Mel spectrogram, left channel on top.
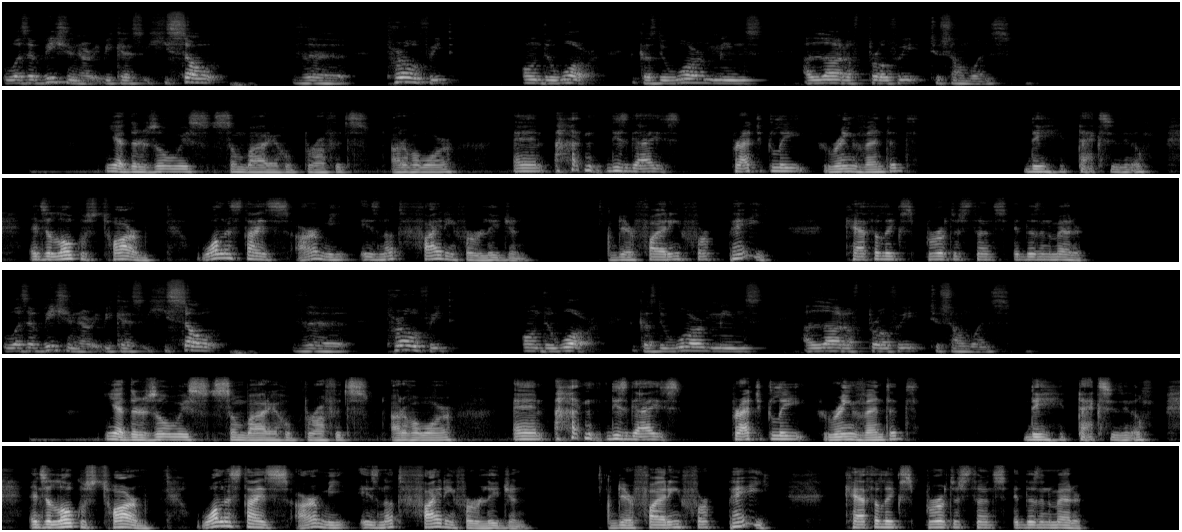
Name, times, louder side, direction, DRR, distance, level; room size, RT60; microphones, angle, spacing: voice 1, 0.0-2.2 2.9-3.5 3.8-4.4 5.2-5.9 6.4-7.6 8.0-10.1, left 1 dB, 5° right, 1.6 m, -32 dB
voice 2, 12.8-16.3 16.9-18.6 19.1-20.9 22.0-28.8 29.6-31.2 31.5-31.7 32.0-34.3, right 5 dB, 75° right, 0.5 m, -26 dB
5.0 x 2.8 x 3.0 m
head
